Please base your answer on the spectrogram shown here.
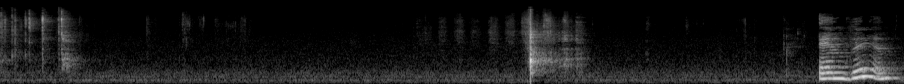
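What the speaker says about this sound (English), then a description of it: "Use at least 1 to 2 yellow onions. Cut off both ends." A kitchen knife chops through the ends of a yellow onion on a cutting board: a couple of sharp, close cuts with a quiet stretch between them, and a voice briefly at the end.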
